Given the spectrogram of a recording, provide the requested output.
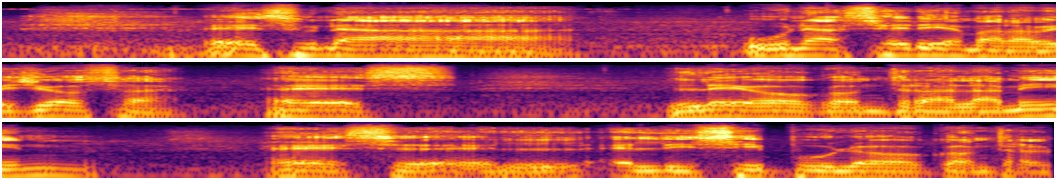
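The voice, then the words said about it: Argentine Spanish accent. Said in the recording (Spanish): “Solamente con el acento, ya saben que el rival es Argentina ... como argentino”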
